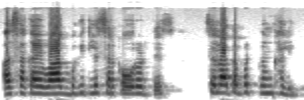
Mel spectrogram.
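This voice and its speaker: A woman's voice: high voice, little pitch movement, a little fast, gravelly. A woman voicing an exasperated young man who scolds and teases, still patient underneath. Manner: scolding, teasing.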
